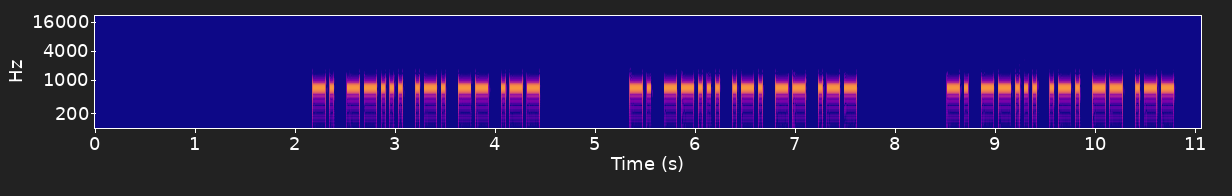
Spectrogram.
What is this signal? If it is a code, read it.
Morse code, heard as a keyed tone, about 28 wpm, 700 Hz. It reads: N7RMW N7RMW N7RMW
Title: USA Call Signs - 5 Characters - Repeated 3x - 28wpm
